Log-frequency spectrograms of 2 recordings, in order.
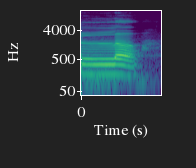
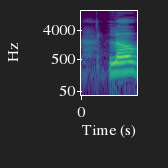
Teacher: जिस वर्ण के उच्चारण में मुख के मध्य भाग में दो अवयवों मिलकर वायु अवरुद्ध कर देते हैं किंतु हवा दोनों पार्श्वों से होकर निकल जाती है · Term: पार्श्विक व्यंजन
